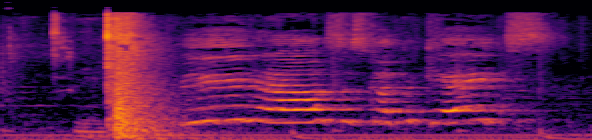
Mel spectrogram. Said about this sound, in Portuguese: Eu acho que tava muito perto e a porta bateu mais forte do que ela esperava.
